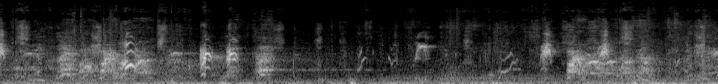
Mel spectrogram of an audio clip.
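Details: Barking dogs, irregular sharp barks and a few high yips spaced about half a second apart, over a steady low background hum.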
